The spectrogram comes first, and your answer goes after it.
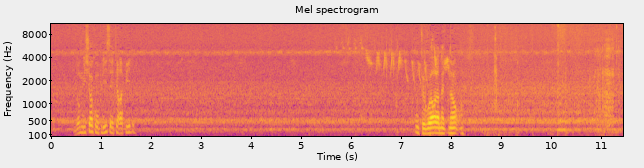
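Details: Honey bees during the successful rescue of a drone-laying colony; two short bursts of low, wavering buzz about a second long, separated by a long stretch of faint steady hum.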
